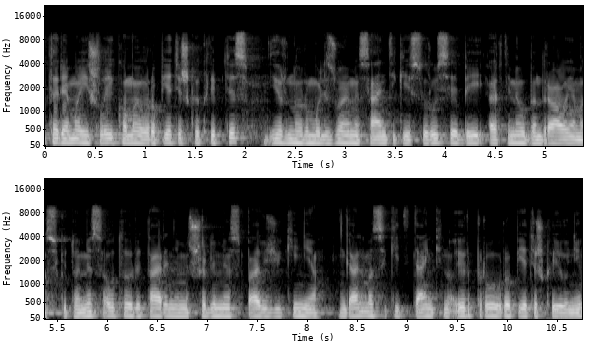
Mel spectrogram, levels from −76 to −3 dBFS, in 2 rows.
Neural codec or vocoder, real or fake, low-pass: none; real; 9.9 kHz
